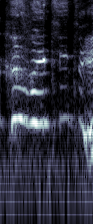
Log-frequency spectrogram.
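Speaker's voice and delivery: high, wailing cry through the words; mock sobbing plea; imitating crying. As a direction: blubber it out like a crying kid. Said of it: "I remember crying".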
